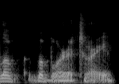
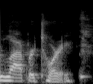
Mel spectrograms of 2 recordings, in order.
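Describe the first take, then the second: First: It is said in a non-American pronunciation. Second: It is said in an American pronunciation.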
